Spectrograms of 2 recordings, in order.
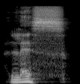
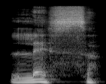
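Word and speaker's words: laisse: leave which in french is less this word pronounced more slowly sounds like less again the word is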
